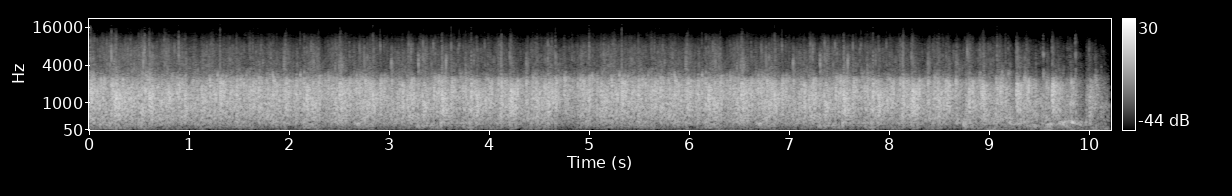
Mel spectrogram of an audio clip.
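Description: Sustained applause from an audience at the end of a lecture marking the 100th anniversary of Maehata's birth, a dense steady patter of many hands clapping at an even, loud level for about ten seconds, with no voices standing out.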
